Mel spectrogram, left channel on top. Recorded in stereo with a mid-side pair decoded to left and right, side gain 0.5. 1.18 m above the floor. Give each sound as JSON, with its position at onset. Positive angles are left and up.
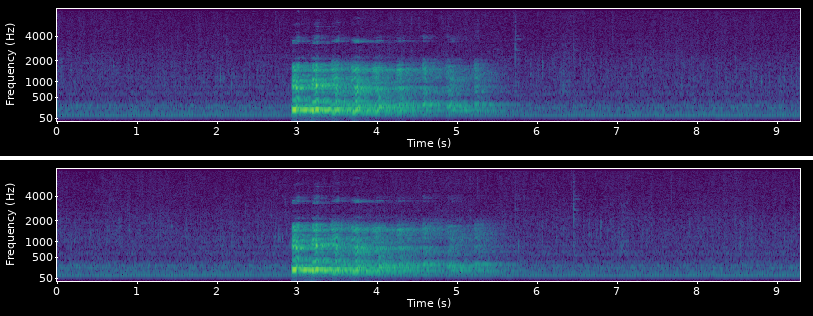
{"t": 2.9, "sound": "laughter", "azimuth_deg": 5, "distance_m": 0.7}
